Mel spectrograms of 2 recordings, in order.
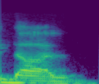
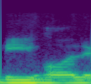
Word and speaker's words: Dhall: That day I was going through a talk and someone was pronouncing it as D-Hall. So it's not D-Hall, it's not Dhall, it's not Dhall, it's Dhall, Dhall Roti, Dhall.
